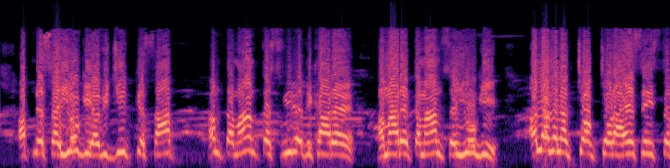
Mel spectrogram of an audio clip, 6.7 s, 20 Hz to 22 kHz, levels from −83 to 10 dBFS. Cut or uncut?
uncut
